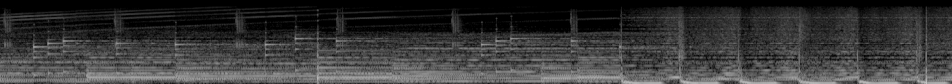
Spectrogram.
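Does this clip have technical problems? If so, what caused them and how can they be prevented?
Yes. Damaged data in a compressed stream causes brief glitches at 0.72 to 0.76 s, 3.15 to 3.19 s, 5.78 s and 9.26 s. Corrupted bytes make the decoder misread frames. It loses sync until the next header. Checksummed, error-checked transfers prevent this.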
